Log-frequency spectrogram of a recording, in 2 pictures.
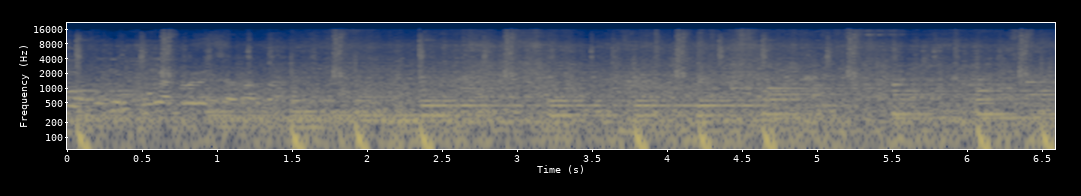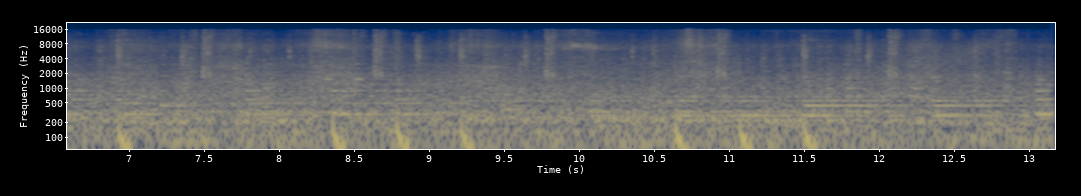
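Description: A song with a steady beat and singing.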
